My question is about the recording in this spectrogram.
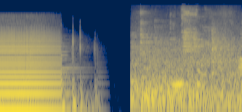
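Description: Final held chord of a radio station ident jingle, many steady tones sounding together, fading out under a second in. A short silence follows, then the background noise of an outdoor recording starts.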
